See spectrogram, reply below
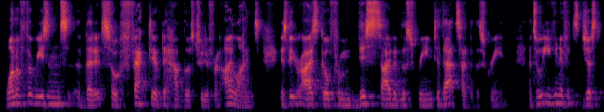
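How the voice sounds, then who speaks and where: A man's voice: medium pitch, a bit bright. A man coaching an acting class, giving instructions in an encouraging way. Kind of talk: hands-on acting lesson.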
